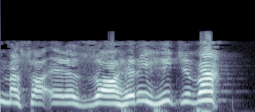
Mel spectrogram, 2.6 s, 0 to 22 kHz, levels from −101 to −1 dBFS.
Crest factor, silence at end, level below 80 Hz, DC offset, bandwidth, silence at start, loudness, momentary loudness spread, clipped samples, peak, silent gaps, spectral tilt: 14 dB; 0.35 s; -46 dBFS; under 0.1%; 8 kHz; 0 s; -13 LUFS; 9 LU; 0.8%; 0 dBFS; none; -5 dB/octave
